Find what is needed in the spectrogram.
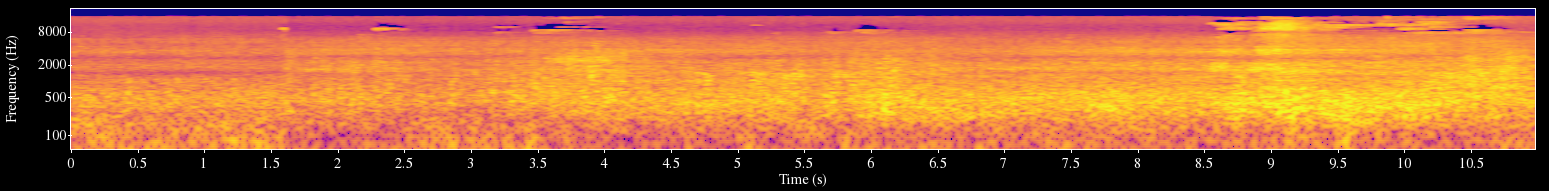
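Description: Ocean surf breaking and washing in through the shallows, a steady rushing noise that swells about four seconds in and again near the end.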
